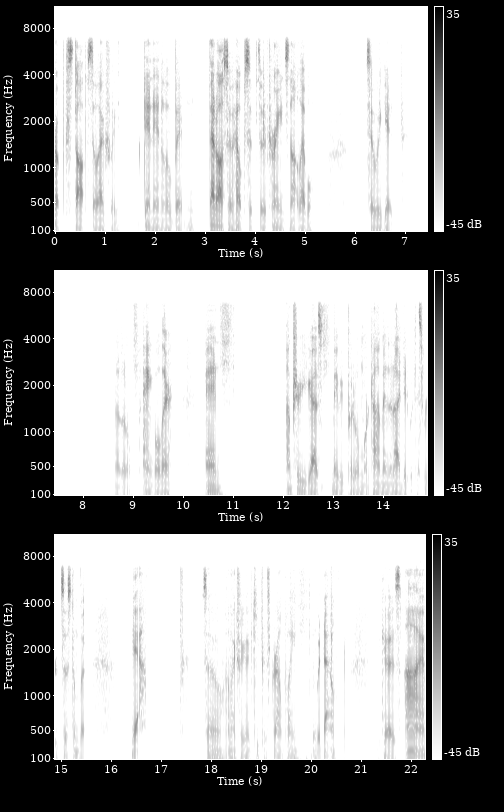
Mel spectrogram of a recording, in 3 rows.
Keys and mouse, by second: 4.1 r, 10.2 click, 10.4-22.2 middle drag, 19.0 ctrl+z, 19.9 g.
